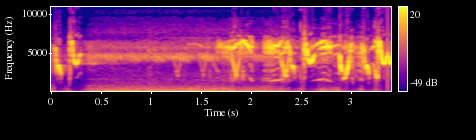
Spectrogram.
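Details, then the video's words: Bar-winged prinia used as a lure to get other birds singing: a pair of sharp chirps, a quiet pause, then a quick series of high, V-shaped whistled notes. "suara burung ciblek kristal gacor untuk pikat dan pancingan ciblek bahan agar bunyi"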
